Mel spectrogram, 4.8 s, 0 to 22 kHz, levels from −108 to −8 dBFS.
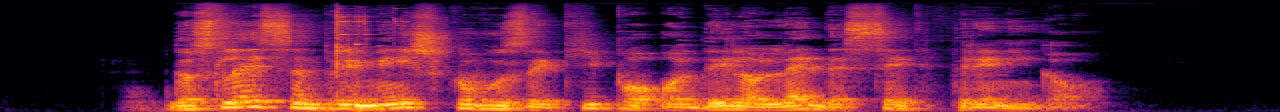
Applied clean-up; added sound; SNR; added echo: neural mask model RNNoise.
